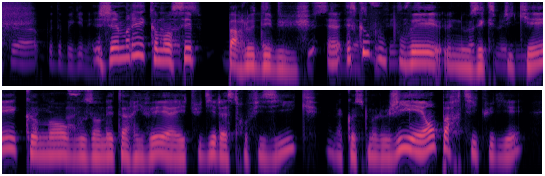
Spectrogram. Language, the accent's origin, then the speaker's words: French; Israel; moved away as an adult; also born or lived in Princeton; j'ai grandi en Israël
